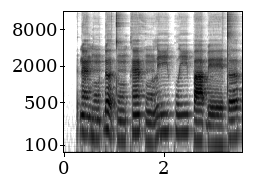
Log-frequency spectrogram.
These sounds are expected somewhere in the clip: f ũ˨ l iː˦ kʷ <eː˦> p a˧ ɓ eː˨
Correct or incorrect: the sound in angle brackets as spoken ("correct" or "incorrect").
incorrect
